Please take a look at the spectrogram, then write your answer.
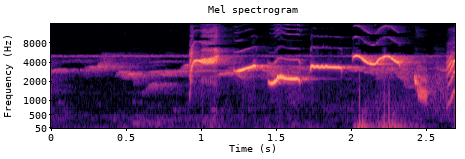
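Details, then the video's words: Oriental magpie-robin song for seeking rivals, used to trigger singing in quiet birds; a faint opening, then loud wavering and slurred whistles. "suara kacer mencari musuh, cocok untuk memancing kacer susah bunyi."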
